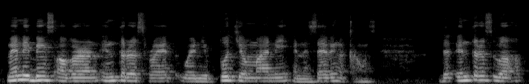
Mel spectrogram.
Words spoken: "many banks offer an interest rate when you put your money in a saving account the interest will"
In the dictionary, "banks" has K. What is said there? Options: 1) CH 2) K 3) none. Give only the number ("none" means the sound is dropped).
3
